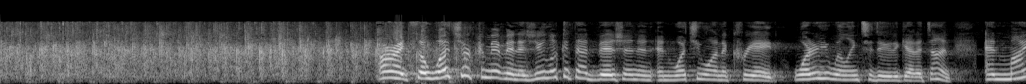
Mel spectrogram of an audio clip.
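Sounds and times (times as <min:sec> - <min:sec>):
audience applause: 0:00.0 - 0:04.1
speech: 0:03.8 - 0:10.2.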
